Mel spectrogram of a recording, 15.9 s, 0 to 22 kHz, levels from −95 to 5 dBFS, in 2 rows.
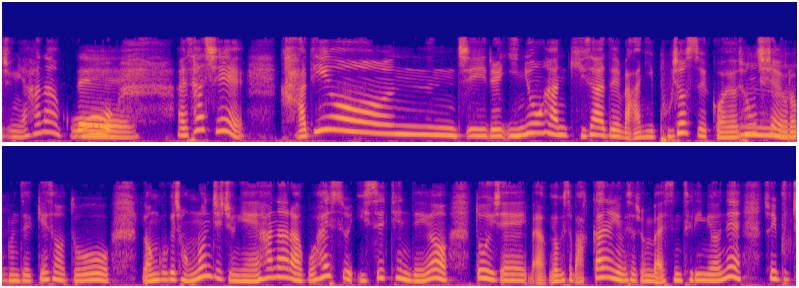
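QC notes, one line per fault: No faults are present in this speech; the signal carries the character of a wideband Bluetooth headset link using the mSBC codec, with nothing above about 7.7 kHz and only a light grain from the codec on louder passages.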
